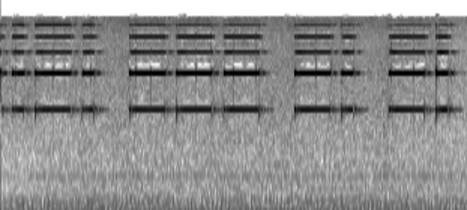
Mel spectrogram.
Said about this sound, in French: Il y a une marque de téléphonie qui s'est amusée avec le morse, Nokia. Est-ce que vous vous rappelez de leur phrase principale, leur slogan? Ah, connecting people. Exactement. Eh bien, la sonnerie en morse donne justement connecting people.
